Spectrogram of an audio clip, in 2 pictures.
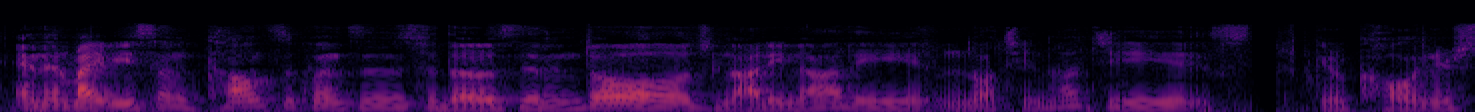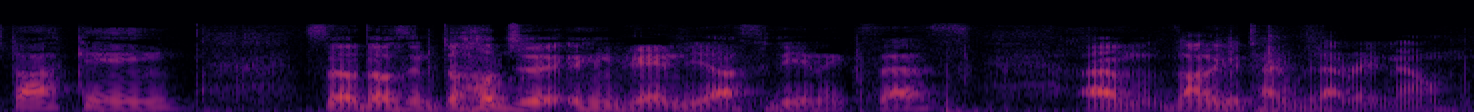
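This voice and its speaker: A man's voice: fairly low pitch, normal speed, fairly bright tone, highs cut off. A man with a nasal voice hosting a casual horoscope vlog, chatty and rambling with a self-deprecating streak. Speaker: astrology vlogger.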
